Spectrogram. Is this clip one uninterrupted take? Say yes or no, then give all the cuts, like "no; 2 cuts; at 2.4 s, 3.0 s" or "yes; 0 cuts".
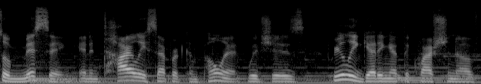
yes; 0 cuts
